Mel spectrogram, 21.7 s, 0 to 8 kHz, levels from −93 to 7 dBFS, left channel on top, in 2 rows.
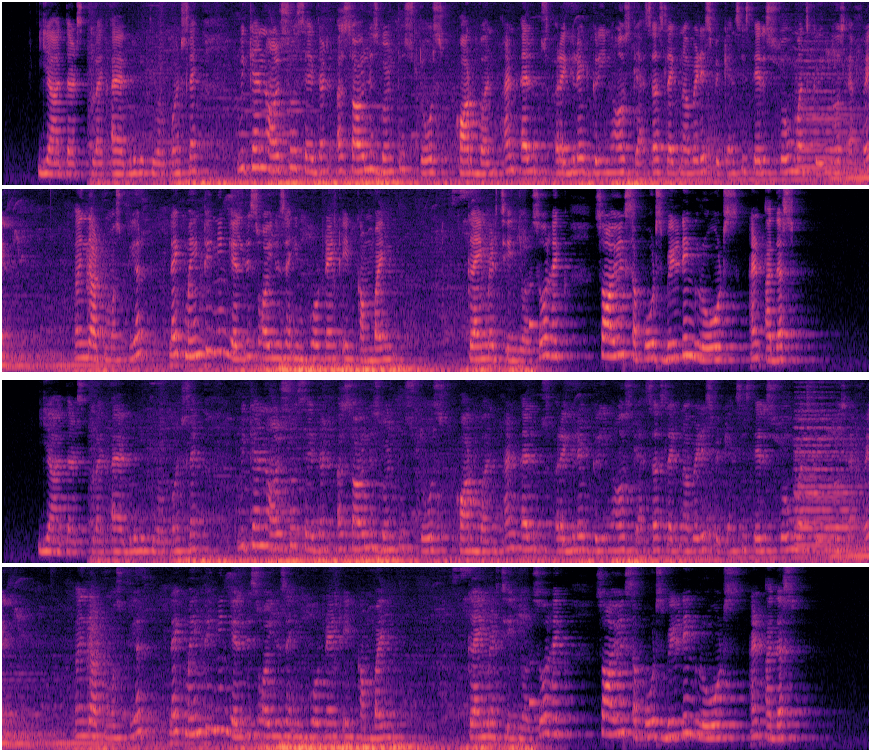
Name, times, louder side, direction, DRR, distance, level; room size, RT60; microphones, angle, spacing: voice 1, 0.4-10.9 11.7-12.6 12.9-15.8 16.7-17.8 18.3-20.7, left 3 dB, 85° left, 10 dB, 0.8 m, -30 dB
sound 1, 1.1-17.4, equal, 55° left, 1.5 m, -30 dB
sound 2, 9.9-13.7, right 2 dB, 50° right, 0.9 m, -36 dB
9.0 x 6.2 x 5.7 m, 0.93 s
head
